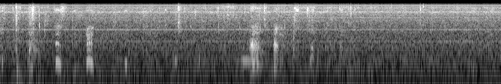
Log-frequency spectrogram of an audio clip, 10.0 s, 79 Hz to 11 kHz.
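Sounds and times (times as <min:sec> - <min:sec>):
puppy whining: 0:00.0 - 0:07.4.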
